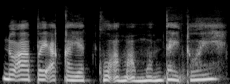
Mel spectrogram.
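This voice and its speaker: A woman's voice: mid-range voice, moderate pace, husky, no echo, lightly acted. An actress playing a sorrowful, wronged middle-aged mother in a melodramatic radio drama. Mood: sad, resentful.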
